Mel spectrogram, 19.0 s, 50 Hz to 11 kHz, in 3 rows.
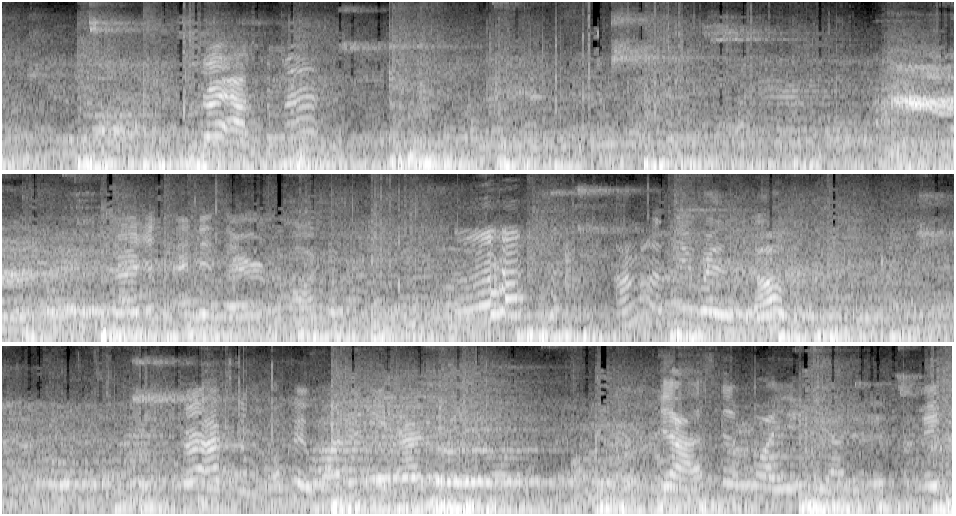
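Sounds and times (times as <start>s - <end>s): basketballs bouncing on gym floor: 0.0s - 5.7s, 6.8s - 12.6s, 13.3s - 19.0s.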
